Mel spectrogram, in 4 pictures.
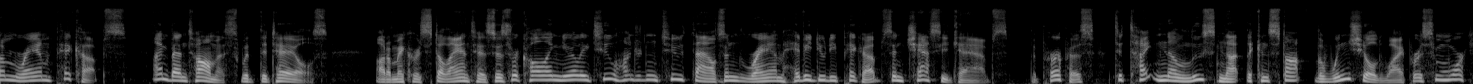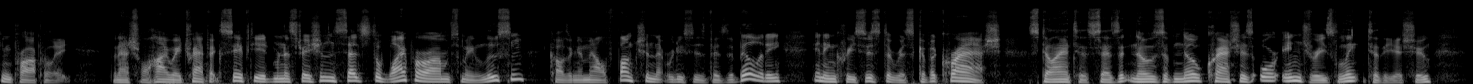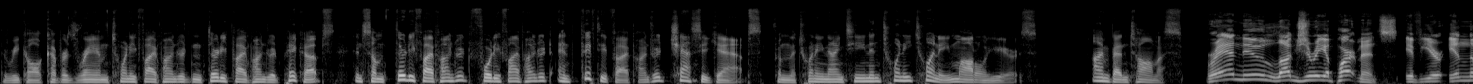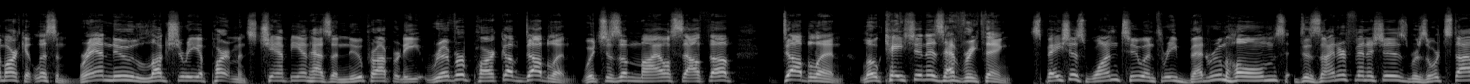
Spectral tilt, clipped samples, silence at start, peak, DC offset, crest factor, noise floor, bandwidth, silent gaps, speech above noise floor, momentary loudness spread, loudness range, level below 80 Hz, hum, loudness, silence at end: -4.5 dB/octave; under 0.1%; 0 s; -6 dBFS; under 0.1%; 20 dB; -71 dBFS; 15 kHz; 41.42-41.52 s; 44 dB; 11 LU; 6 LU; -60 dBFS; none; -27 LUFS; 0 s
